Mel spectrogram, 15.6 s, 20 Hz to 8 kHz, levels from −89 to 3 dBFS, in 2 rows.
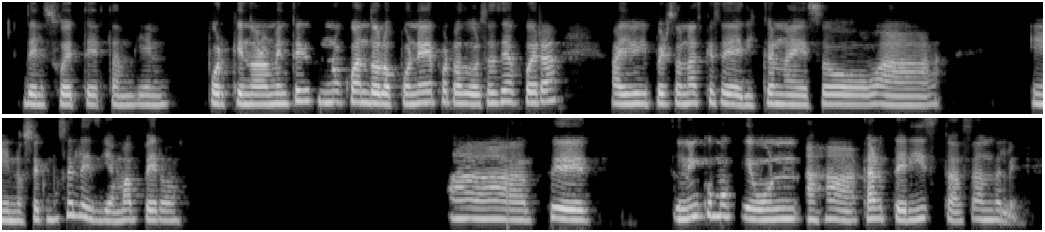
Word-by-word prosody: del 210 -2 0
suéter 205 0 -2
también. 200 +1 -6 0.2
Porque 225 0 +2
normalmente 220 +5 +3
uno 245 0 -2
cuando 245 -2 +5
lo 215 -1 +4
pone 225 +2 +4
por 255 0 -4
las 225 - +3
bolsas 220 +2 +2
de 260 - +2
afuera 255 +2 +1 0.4
hay 220 0 +2
personas 225 0 -1
que 245 - -4
se 235 - -1
dedican 210 +1 0
a 205 -1 +1
eso, 205 +1 0
a, 195 0 -2 0.6
eh, 215 -4 -1
no 200 0 -3
se 225 - -2
como 220 0 -6
se 315 - -1
les 265 -7 -1
llama 210 +2 -2
pero 210 -2 -2 2.0
Ah 230 -3 0
te, 220 -4 +4 0.5
tienen 245 +5 +1
como 290 -2 0
que 245 -4 +1
un, 230 +1 +1
ajá, 220 -2 -1
carteristas, 230 -3 0
ándale. 220 -3 -5
220 Hz, 150 wpm, -23 LUFS, 210-235 Hz, 2.0 s, cuando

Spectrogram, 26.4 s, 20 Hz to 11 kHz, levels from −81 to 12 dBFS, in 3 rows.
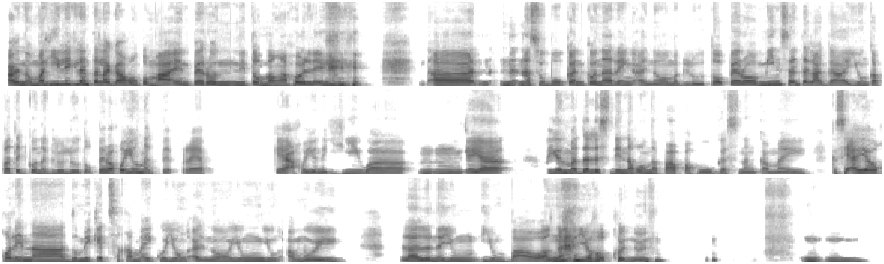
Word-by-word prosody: Ano, 270 -1 +5
mahilig 310 +6 +4
lang 350 -1 +5
talaga 305 -5 +5
akong 260 0 +2
kumain, 220 -5 +4
pero 255 +1 +2
nitong 260 +2 0
mga 255 0 +3
huli, 250 -8 +3 1.0
ah, 250 -1 +5
na 255 0 -8
na 265 0 -1 0.2
nasubukan 275 -1 -2
ko 265 - +2
na 255 0 +3
ring 245 -1 -3
ano, 205 0 -4
magluto, 205 -1 -4
pero 250 +1 +2
minsan 315 +5 0
talaga 255 -11 0
'yong 235 +3 -6
kapatid 255 -1 -3
ko 260 - -3
nagluluto, 235 -3 -5
pero 260 0 0
ako 300 - +1
'yong 325 +1 0
nagpe-prep. 205 -5 -7 0.6
Kaya 235 -2 +1
ako 210 - -8
'yong 215 -1 -3
naghihiwa, 230 +5 -4 0.4
mm, 230 0 -5
kaya, 225 -1 +3 0.4
ayun 280 +1 +1
madalas 250 0 +2
din 255 +1 -1
akong 255 0 0
napapa-hugas 225 -2 -4
ng 210 -2 -6
kamay. 205 +2 -7 0.2
Kasi 275 +6 -1
ayaw 295 +1 +3
ko 310 - +3
rin 310 0 +1
na 285 -1 +4
dumikit 280 +2 -2
sa 295 - -11
kamay 275 -1 -4
ko 275 - -15
'yong 270 -1 -5
ano, 220 +3 -3
'yong 250 -1 -1
'yong 240 0 -6
amoy, 215 +3 -2 0.6
lalo 225 +1 +3
na 235 - 0
'yong 235 +1 -3
'yong 240 -2 -4
bawang, 205 +3 +1
ayoko 310 -2 +4
no'n, 225 0 -3 1.6
mm. 240 -1 -3
250 Hz, 150 wpm, -23 LUFS, 225-270 Hz, 1.6 s, Ano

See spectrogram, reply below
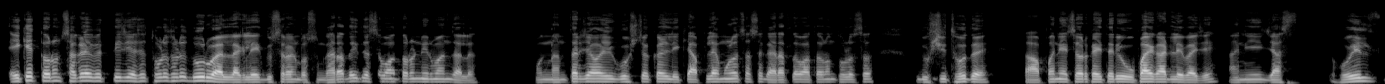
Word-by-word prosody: एक-एक 185 +6 +3
करून 165 +1 +3
सगळे 170 +3 +3
व्यक्ती 165 +1 -2
जे 165 - 0
असे 155 - -3
थोडे-थोडे 165 +2 -1
दूर 170 +1 +5
व्हायला 115 -7 +7
लागले, 110 +1 +2
एक 110 - -1
दुसऱ्यांपासून 115 -2 -4
घरातही 120 +7 0
तसं 140 0 -4
वातावरण 135 0 -2
निर्माण 130 -1 -2
झालं. 95 -4 -4 0.6
मग 110 - -9
नंतर 110 +4 -1
जेव्हा 135 0 +4
ही 130 0 +1
गोष्ट 130 +1 -3
कळली, 130 -3 +1
की - - -2
आपल्यामुळेच 130 +3 0
असं 130 +1 -7
घरातलं 110 +1 -1
वातावरण 115 +1 -3
थोडंसं 115 +2 -5 0.5
दूषित 120 +3 -6
होतंय, 125 -4 +2
तर 110 - -14
आपण 120 +4 -1
याच्यावर 125 0 +1
काहीतरी 125 +1 +1
उपाय 130 +1 +6
काढले 120 -2 +3
पाहिजे 105 +2 0
आणि 110 +2 -6
जास्त 95 - -4 0.4
होईल 140 +8 +2
125 Hz, 180 wpm, -22 LUFS, 115-135 Hz, 0.6 s, व्हायला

